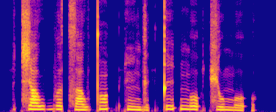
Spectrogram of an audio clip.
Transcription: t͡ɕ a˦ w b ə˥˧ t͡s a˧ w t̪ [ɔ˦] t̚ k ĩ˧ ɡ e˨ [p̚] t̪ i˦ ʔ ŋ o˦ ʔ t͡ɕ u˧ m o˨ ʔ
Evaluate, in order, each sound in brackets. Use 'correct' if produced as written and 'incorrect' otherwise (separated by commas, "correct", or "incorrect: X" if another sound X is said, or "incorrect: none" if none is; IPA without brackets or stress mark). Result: incorrect: ɔ̃˦, incorrect: k̚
